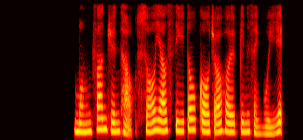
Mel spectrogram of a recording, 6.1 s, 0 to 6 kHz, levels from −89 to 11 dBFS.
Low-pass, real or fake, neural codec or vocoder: 5.4 kHz; fake; autoencoder, 48 kHz, 32 numbers a frame, DAC-VAE, trained on Japanese speech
